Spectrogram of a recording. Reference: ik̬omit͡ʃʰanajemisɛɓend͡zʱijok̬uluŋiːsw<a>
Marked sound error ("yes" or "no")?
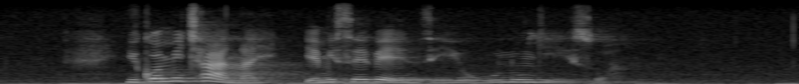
no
